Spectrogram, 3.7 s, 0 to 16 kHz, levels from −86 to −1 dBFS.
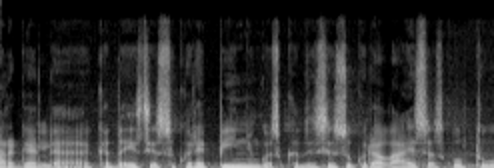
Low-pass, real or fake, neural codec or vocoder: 14.4 kHz; fake; vocoder, 48 kHz, 128 mel bands, Vocos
